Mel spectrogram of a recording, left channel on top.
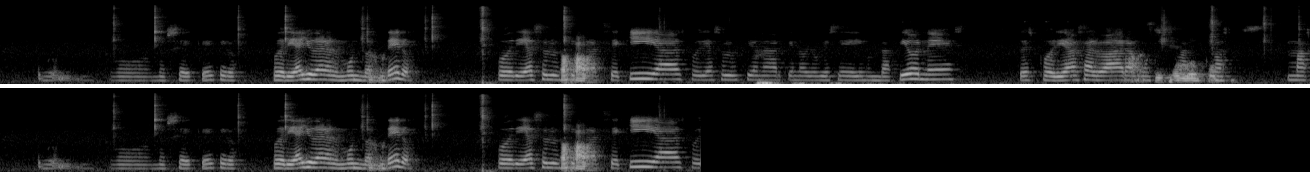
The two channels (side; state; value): right; drops out; at 7.1 s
